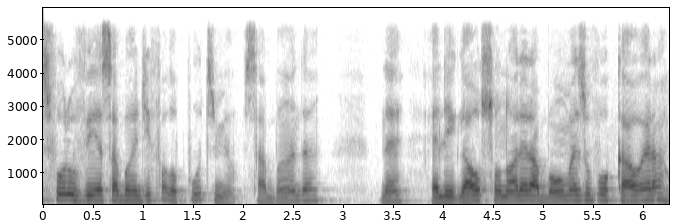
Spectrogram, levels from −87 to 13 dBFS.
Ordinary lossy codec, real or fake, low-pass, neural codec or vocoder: none; real; 5.4 kHz; none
